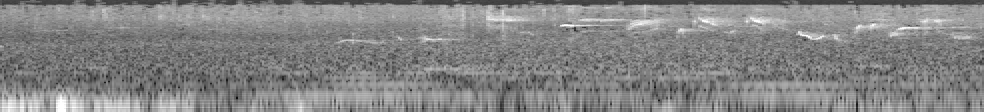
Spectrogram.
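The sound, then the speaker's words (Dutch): Several birds chirp and warble high in a garden on a sunny, breezy Sunday, over a steady low outdoor rumble, their short calls scattered irregularly through the moment with no voices present. “geluid van de vogels.”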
